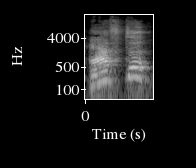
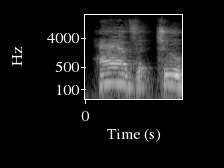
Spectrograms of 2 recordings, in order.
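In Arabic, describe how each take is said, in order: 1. تُربط الكلمتان ببعضهما بسرعة وتُختصران. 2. تُقال الكلمتان كاملتين ومنفصلتين.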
